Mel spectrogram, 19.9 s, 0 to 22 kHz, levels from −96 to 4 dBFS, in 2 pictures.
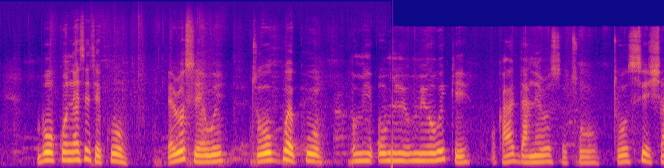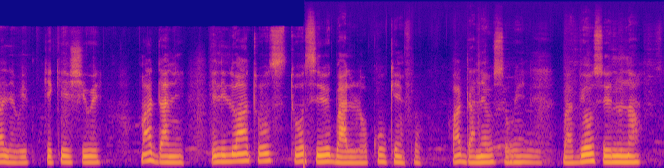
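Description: The input likely switched to a poorer device at 5.87 s, after a brief silence of about 20 ms. Until 14.54 s the speech loses everything above 11.4 kHz, sounding duller and carrying a faint new background noise, while its level stays much the same.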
